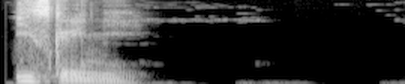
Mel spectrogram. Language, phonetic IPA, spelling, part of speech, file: Russian, [ˈiskrʲɪnʲ(ː)ɪj], искренний, adjective, Ru-искренний.ogg
- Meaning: 1. sincere 2. frank, candid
